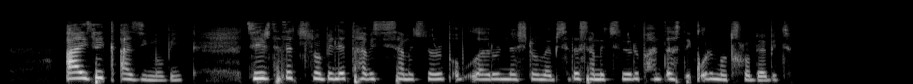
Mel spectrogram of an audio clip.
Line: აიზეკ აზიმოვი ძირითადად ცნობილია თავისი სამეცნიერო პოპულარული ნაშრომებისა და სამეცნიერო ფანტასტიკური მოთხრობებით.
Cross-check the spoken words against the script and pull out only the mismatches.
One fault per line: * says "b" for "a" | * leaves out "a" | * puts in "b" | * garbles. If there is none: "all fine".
all fine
